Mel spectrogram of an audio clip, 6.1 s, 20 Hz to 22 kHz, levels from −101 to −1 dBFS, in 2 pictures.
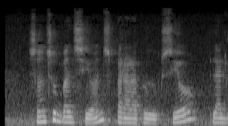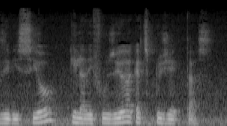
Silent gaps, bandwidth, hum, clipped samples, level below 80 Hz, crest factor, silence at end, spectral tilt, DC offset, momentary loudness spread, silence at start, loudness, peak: none; 16 kHz; none; under 0.1%; -68 dBFS; 16 dB; 0 s; -6.5 dB/octave; under 0.1%; 6 LU; 0.05 s; -37 LUFS; -20 dBFS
